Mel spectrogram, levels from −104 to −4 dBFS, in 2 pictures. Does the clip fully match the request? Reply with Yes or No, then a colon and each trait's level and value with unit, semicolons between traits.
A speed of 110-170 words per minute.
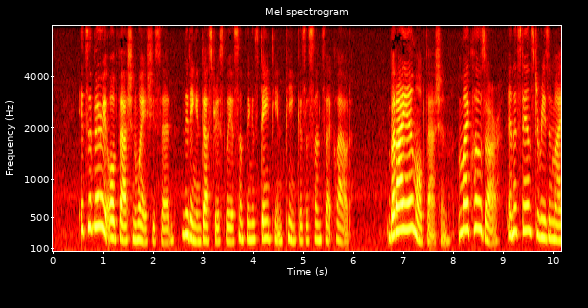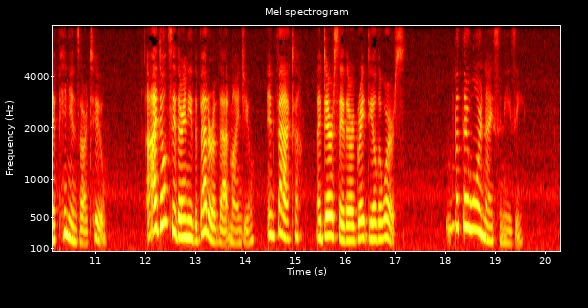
No: average, 190 wpm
